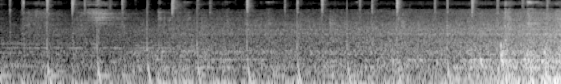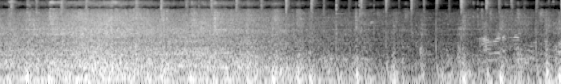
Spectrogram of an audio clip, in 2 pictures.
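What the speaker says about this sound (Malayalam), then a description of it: "നമ്മുടെ ട്രെയിൻ ദേ ഇവിടെ വരുന്നുണ്ട്." A train draws steadily nearer along a curving village track in Kerala, its rumble swelling to a loud, close pass with rhythmic wheel clatter and faint voices mixed in.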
